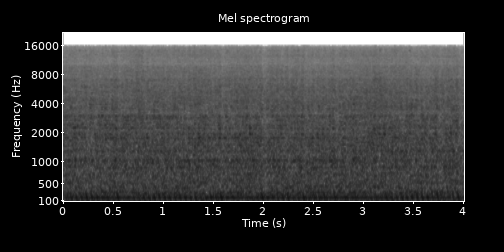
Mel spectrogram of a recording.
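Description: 1975 AMC Gremlin X engine idling steadily, with an even, rapid pulse.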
